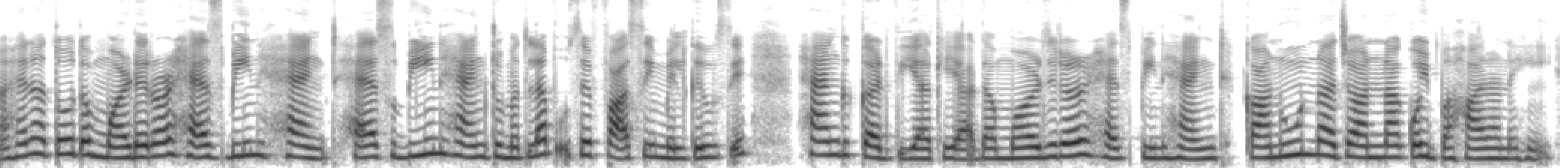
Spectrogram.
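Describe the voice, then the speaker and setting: Slow, clear woman teaching English. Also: fairly high pitch, dry recording, studio quality. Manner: says English sentences slowly after Hindi translations. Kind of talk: online language lesson.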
